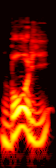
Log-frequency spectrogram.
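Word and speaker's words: 暴利: And price gouging in Japanese, you can call it bori, b bouri, but it's pronounced bori.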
